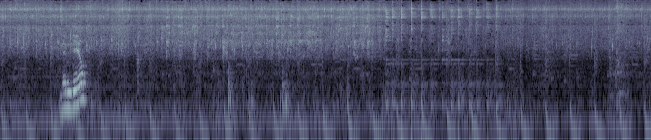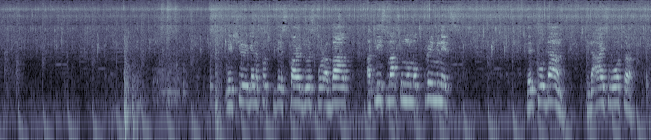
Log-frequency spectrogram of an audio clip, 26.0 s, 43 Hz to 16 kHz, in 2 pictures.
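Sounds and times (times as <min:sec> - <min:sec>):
fish sizzling in frying pan: 0:00.0 - 0:26.0
spoon stirring sauce in pot: 0:02.9 - 0:10.1.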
